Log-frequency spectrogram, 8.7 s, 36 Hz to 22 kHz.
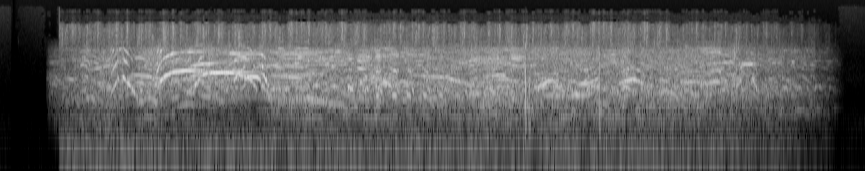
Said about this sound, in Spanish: Esto que van a escuchar son los saltos de hoguera en las playas de Valencia en 2019, el último año que se celebró la Noche de San Juan antes de la pandemia.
